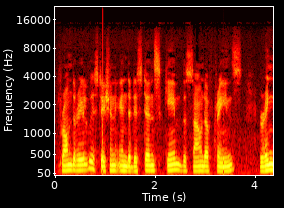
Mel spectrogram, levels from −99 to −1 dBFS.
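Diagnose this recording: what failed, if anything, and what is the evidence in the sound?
What failed is at the driver or buffer stage: a repeated buffer, twice in this speech. At 0.95 s and again at 3.36 s there's a brief buzzy click where one tiny slice of sound repeats back to back with hard joins. Fresh samples didn't reach the device in time, so it replayed its last block. The repeat spacing fits a 5 ms buffer played twice extra, then three times extra, and roughly 10 to 15 ms of real audio is lost each time.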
